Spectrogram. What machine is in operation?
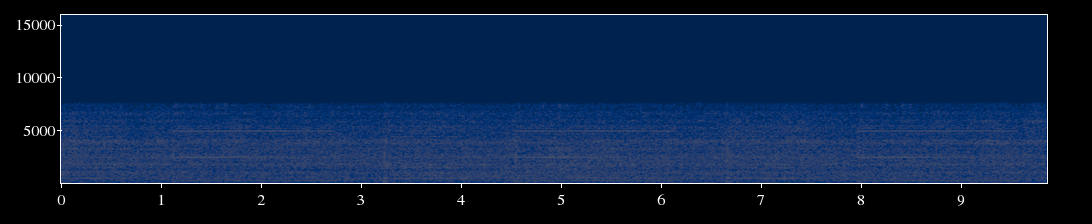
slide rail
